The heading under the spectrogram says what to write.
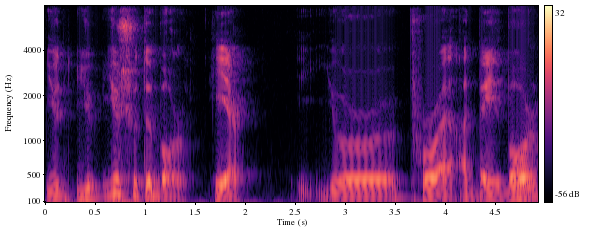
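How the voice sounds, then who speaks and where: In a very deep, low pitch with a dark, mellow tone, a man with a non-native accent speaks at a very slow pace amid audible room echo. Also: lively intonation. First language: not English. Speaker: educational streamer. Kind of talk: tutorial. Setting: screen recording. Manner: halting.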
